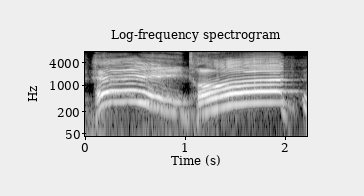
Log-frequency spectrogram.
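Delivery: high, hollered, drawn-out Alabama twang; Alabama accent. Retold or imitated. Friend's son cheering him up by phone, loud Alabama holler. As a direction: imitate a kid shouting in an Alabama accent. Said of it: "in that Alabama accent".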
